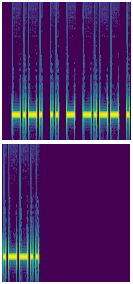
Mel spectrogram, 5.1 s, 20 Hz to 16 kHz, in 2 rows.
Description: Morse code, heard as a keyed tone, about 22 wpm, 700 Hz. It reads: CITY?
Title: 4x Word-Spacing - Sentences from Top 300 Words - 22wpm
